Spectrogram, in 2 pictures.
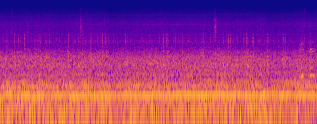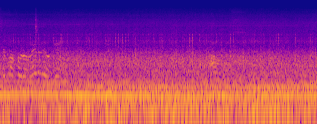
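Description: Tyres rumble steadily over the road.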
